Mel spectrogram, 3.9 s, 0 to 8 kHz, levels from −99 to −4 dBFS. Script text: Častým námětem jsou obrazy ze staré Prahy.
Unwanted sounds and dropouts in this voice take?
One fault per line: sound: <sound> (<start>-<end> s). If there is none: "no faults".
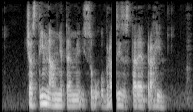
sound: dropout (2.2-2.3 s)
